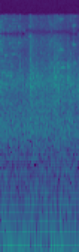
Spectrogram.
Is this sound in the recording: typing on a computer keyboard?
no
